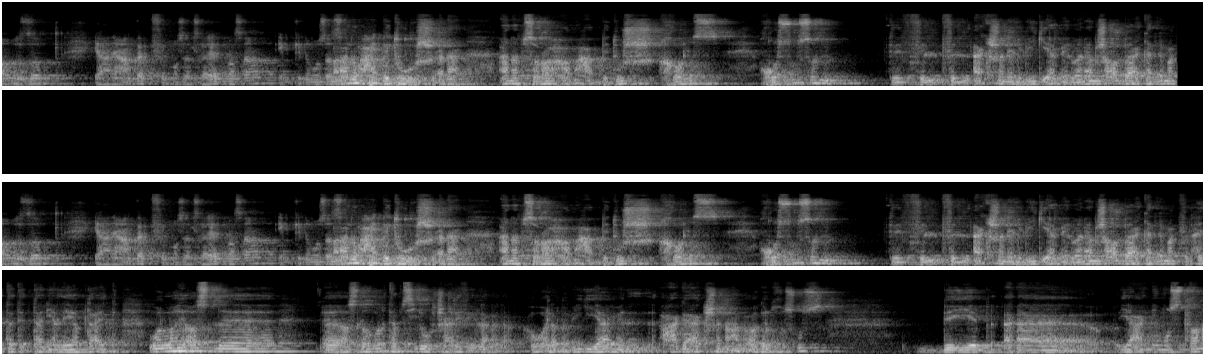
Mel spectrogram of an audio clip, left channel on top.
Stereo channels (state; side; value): drops out; left; at 11.8 s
